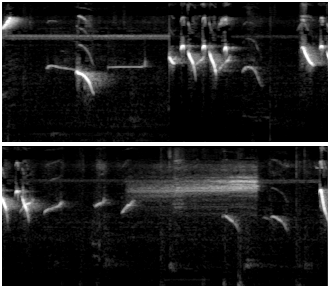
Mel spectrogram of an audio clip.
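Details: Lure duet of common ioras for prompting kept birds to sing: scattered clear whistles, two quick bursts of falling whistled notes, and a buzzy rasping phrase near the end.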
